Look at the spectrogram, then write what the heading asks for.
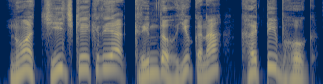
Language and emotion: Santali, happy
